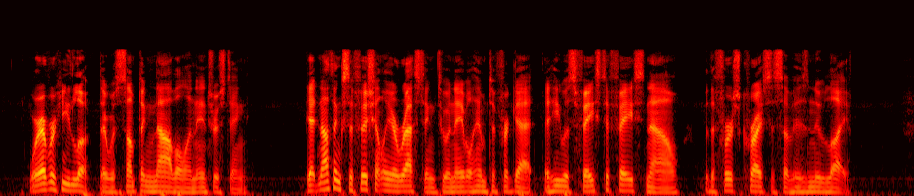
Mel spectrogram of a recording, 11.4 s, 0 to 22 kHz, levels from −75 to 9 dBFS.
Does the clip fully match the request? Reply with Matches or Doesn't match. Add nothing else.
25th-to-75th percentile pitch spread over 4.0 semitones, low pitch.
Doesn't match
